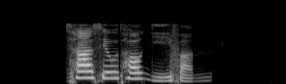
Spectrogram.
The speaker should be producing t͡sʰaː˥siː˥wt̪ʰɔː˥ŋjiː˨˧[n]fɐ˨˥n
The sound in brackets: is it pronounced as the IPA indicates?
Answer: no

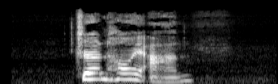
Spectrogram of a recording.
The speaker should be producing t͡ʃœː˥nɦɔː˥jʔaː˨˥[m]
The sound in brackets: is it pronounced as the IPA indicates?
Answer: no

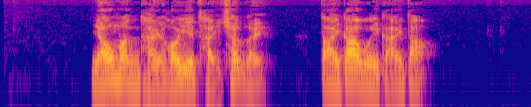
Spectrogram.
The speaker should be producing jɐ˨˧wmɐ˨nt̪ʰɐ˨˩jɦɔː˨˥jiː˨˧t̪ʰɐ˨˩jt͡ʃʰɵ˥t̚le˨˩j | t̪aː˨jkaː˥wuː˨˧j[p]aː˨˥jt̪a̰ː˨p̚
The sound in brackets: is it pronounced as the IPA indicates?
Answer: no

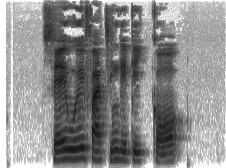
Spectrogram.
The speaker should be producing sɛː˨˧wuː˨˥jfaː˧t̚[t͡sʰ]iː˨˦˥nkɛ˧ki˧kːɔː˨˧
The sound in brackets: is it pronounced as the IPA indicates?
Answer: no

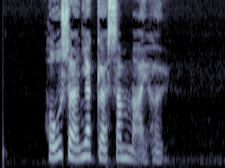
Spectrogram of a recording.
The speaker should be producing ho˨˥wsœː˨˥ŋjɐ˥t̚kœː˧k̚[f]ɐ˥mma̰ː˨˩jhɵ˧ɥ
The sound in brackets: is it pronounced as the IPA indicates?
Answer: no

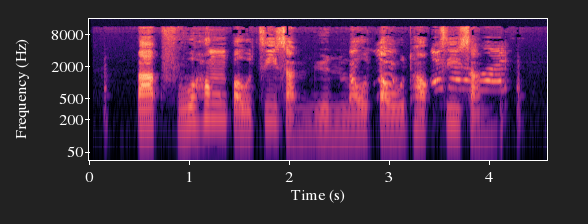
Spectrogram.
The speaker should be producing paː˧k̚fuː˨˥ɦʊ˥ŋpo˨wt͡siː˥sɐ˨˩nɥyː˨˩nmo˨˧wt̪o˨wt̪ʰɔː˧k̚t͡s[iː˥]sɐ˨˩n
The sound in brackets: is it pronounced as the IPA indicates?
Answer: yes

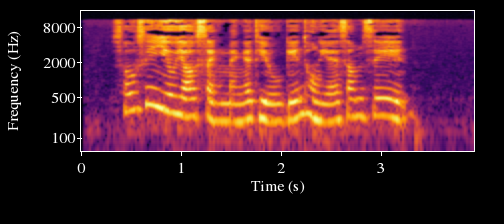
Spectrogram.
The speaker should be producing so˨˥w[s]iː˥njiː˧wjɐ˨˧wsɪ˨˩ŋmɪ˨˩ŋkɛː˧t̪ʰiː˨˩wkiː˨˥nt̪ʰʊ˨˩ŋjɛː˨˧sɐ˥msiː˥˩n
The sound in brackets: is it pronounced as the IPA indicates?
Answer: yes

